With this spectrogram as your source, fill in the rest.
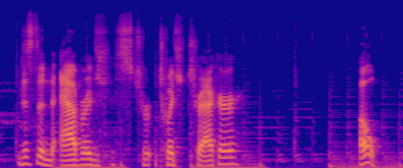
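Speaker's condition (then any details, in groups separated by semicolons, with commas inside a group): No condition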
